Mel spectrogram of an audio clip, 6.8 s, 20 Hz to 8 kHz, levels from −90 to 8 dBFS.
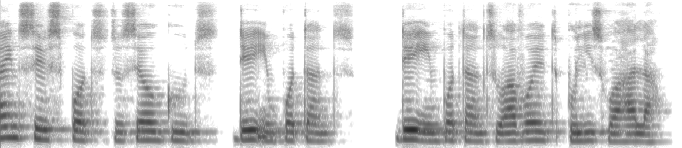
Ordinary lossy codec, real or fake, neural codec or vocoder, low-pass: none; real; none; none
